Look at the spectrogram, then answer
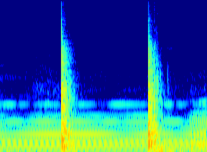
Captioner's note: knock; ominous organ music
